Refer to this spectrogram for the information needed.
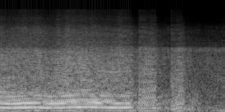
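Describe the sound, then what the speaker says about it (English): Twin-turbocharged Mustang drag race car at a drag strip test session, engine held at a loud steady rev as the throttle is worked, then lifted off abruptly with rough, sputtering lower bursts trailing behind. "Moretto, you could hear him working the throttle and then again getting out of it."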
